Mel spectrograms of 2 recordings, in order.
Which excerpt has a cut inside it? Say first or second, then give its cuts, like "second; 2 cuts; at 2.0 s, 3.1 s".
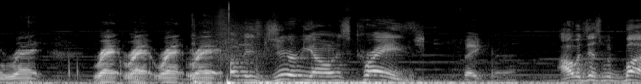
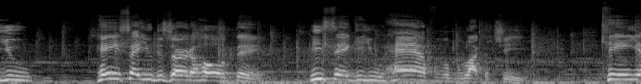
first; 1 cut; at 2.3 s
